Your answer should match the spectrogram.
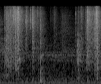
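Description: Foil-wrapped Panini Donruss Optic card packs rustling and crinkling as they are handled and lifted out of a cardboard hobby box, with a few light taps and clicks.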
